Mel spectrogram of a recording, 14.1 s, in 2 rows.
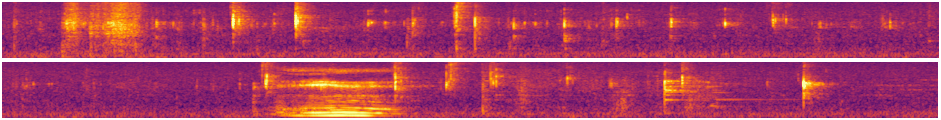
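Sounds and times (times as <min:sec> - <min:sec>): chewing with mouth clicks: 0:01.1 - 0:09.2, 0:09.9 - 0:12.3, 0:13.0 - 0:13.3.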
